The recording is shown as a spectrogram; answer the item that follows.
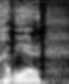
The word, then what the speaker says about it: Xavier: It's spelled Xavier, but it's pronounced Javier, and it's a beautiful mission.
